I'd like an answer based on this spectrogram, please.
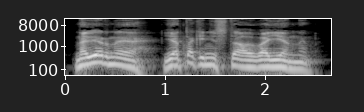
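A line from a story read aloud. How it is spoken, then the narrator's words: Bitter sigh. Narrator (Russian): горько вздохнул Рашин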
